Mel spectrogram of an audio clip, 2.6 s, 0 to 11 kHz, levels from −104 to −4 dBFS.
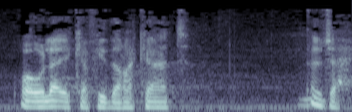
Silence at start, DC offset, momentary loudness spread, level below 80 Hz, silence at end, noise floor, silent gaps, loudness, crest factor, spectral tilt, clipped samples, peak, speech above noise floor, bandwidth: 0.15 s; under 0.1%; 12 LU; -60 dBFS; 0 s; -56 dBFS; none; -30 LUFS; 18 dB; -7 dB/octave; under 0.1%; -12 dBFS; 27 dB; 8.8 kHz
